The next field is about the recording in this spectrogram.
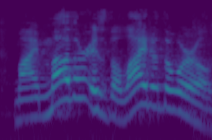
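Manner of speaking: strong, loud, clear, high-pitched delivery. A pastor retells a child saying a cued line aloud: loud, clear voice. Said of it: "a loud, clear voice said".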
